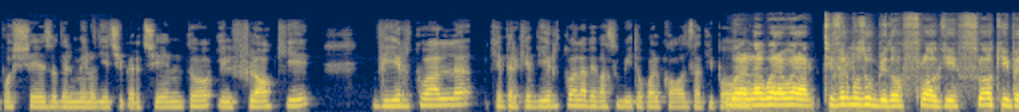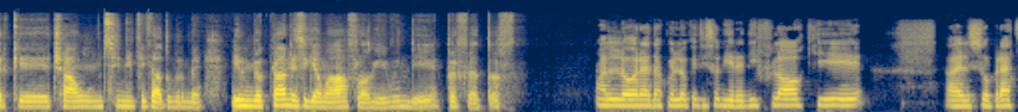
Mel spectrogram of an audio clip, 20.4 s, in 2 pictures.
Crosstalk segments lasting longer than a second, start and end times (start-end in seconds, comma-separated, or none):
none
